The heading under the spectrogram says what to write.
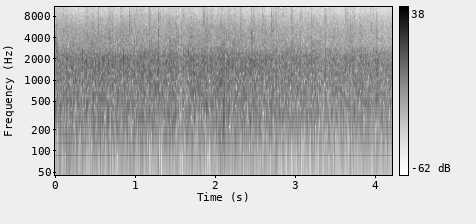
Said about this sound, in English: A hush falls over the hall, and out walks the conductor, his baton in hand. A round of applause peals out as he takes his bow.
